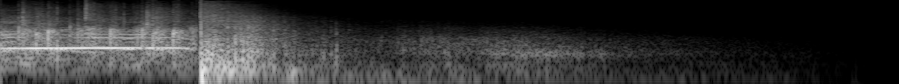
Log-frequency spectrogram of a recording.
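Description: Crowd cheering and clapping, with one man's voice holding a long shout, cut off by a single sharp thump about a second in; the noise then dies away to silence.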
